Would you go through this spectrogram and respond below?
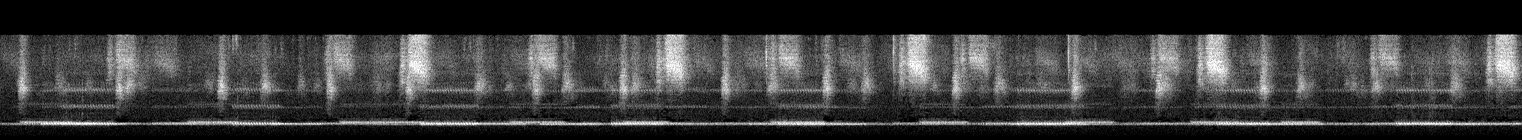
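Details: On a warm summer night in Bulgaria, crickets chirp in the grass; a constant shrill trill pulses in regular waves about every second, with many short high chirps from neighbouring insects layered on top, captured via surround microphone.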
